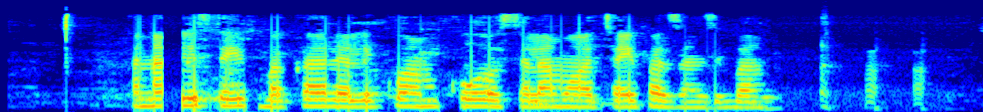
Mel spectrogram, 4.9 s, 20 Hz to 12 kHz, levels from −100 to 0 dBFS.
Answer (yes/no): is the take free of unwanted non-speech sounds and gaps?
no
